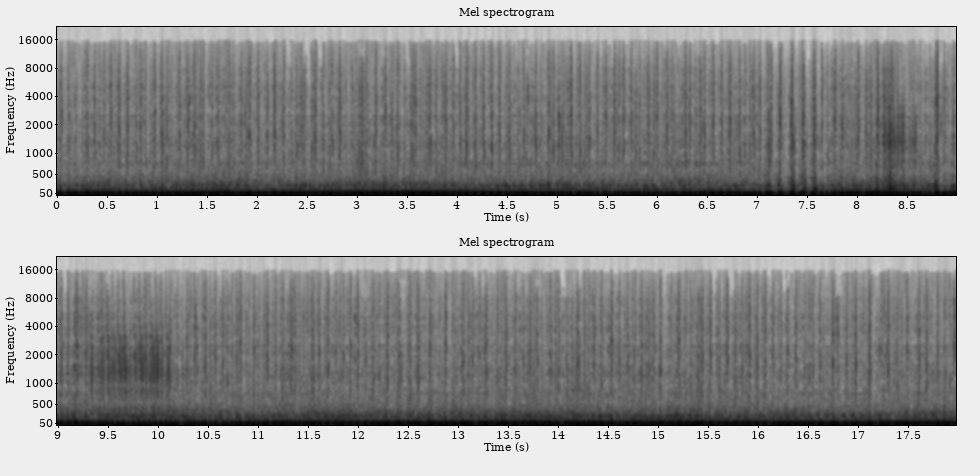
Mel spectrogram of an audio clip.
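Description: Skateboard wheels rumble steadily on asphalt.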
